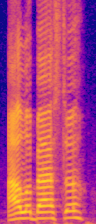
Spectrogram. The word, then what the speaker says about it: Alabasta: of this for me, he could have said Alabasta or Arabasta, but he said Arab. He got he there's two different ways to pronounce it depending on if you're going with the Japanese or the English and he both up.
